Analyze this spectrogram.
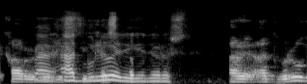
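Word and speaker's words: AdBlue: آره ادبلو یا ادبلو ما در آلمان اینجوری تلفظش میکنیم.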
